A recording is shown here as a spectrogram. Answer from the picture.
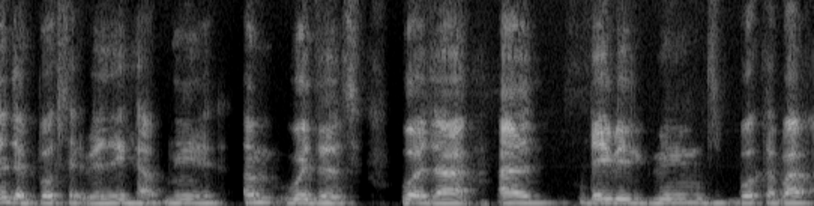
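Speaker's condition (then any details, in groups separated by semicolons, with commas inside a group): Cerebral palsy; from birth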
